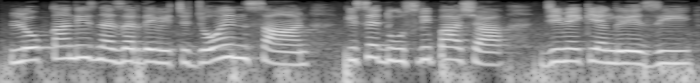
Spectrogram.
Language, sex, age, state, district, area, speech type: Punjabi, female, 30-45, Punjab, Barnala, urban, spontaneous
